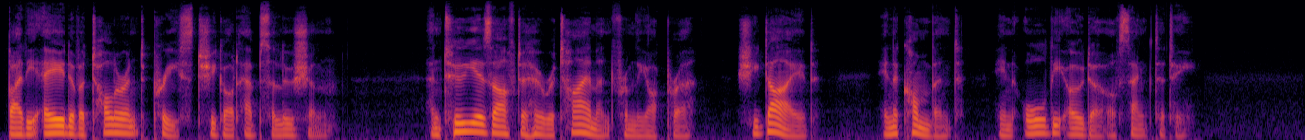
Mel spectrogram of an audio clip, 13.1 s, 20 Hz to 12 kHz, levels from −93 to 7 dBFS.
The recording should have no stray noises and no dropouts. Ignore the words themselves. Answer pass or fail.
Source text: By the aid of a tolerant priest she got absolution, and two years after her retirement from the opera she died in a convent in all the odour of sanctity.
pass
